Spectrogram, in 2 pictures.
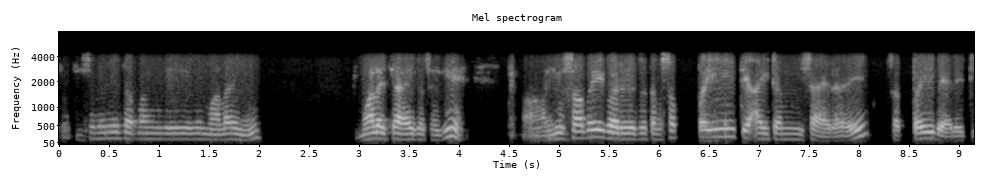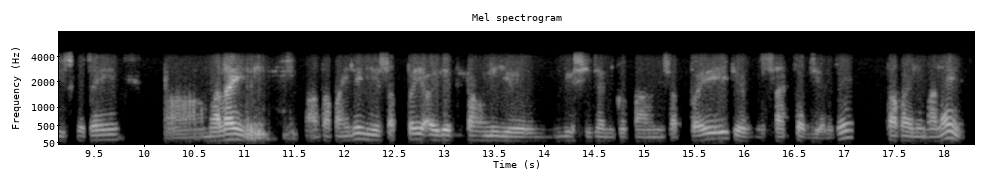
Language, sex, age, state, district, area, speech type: Nepali, male, 45-60, West Bengal, Kalimpong, rural, conversation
